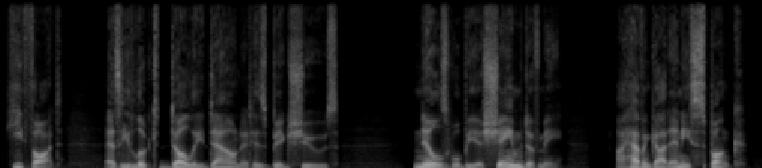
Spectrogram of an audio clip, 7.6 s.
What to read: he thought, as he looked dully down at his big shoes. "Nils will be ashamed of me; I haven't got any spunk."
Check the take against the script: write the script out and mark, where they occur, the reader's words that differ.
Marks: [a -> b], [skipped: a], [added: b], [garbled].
he thought, as he looked dully down at his big shoes. "Nils will be ashamed of me; I haven't got any spunk."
